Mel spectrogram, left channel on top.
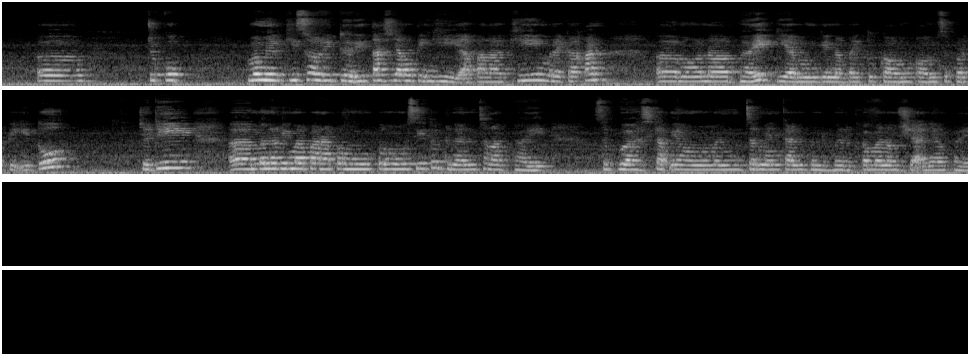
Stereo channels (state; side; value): silent; right; 58 dB below the other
